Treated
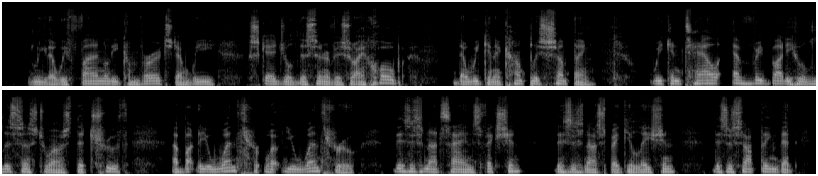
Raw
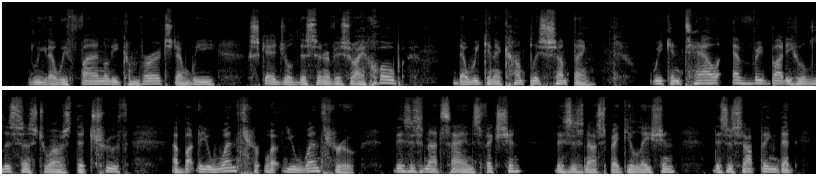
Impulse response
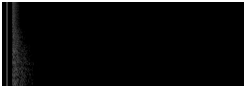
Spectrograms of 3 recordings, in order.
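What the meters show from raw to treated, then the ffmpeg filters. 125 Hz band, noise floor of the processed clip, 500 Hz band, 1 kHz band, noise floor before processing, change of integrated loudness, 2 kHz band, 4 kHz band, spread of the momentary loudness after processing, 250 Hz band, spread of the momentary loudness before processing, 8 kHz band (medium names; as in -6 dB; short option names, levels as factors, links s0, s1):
-3.5 dB, -75 dBFS, -3.5 dB, -3.5 dB, -71 dBFS, -3.5 dB, -3.5 dB, -3.5 dB, 7 LU, -3.5 dB, 7 LU, -3.5 dB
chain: -af "tremolo=f=59:d=0.75"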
